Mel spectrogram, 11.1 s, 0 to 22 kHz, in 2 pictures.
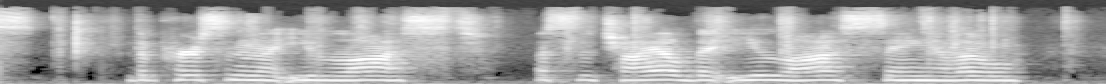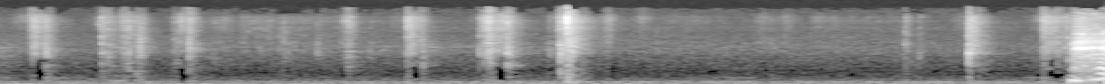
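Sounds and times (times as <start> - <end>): cards being shuffled: 0.0 - 8.8, 9.4 - 11.0.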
